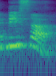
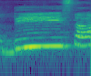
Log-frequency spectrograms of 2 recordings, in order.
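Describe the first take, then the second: First: दिशा with a brief first vowel; short vowel. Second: दिशा stretched as "deee-sa"; wrong long vowel. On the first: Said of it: "क्या हम पढ़ेंगे? दिशा". (दिशा, छोटी इ के साथ) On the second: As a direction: drag out the first vowel of दिशा. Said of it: "आपने बड़ी ई लगा दिया तो". (दिशा में दी को लंबा खींचकर) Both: Shown as a demonstration.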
